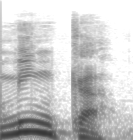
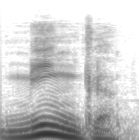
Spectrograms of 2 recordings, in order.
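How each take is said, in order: First: The middle consonant is a hard k sound. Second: The middle consonant is a g sound. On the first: "nos proponen como Minca, usando, y tiene un sentido, usando la K" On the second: "yo creo que debe pronunciarse Minga"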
